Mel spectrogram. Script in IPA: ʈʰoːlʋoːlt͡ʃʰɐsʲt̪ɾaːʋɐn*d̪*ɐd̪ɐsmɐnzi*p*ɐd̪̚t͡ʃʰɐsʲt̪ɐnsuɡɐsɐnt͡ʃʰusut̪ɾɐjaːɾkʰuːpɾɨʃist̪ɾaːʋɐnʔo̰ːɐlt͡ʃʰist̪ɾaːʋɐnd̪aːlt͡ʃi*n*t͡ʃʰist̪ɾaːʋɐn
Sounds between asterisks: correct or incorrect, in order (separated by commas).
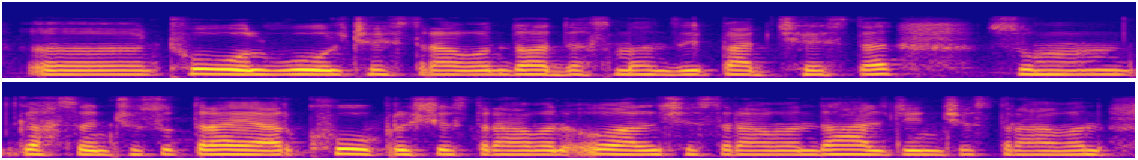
correct, correct, correct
